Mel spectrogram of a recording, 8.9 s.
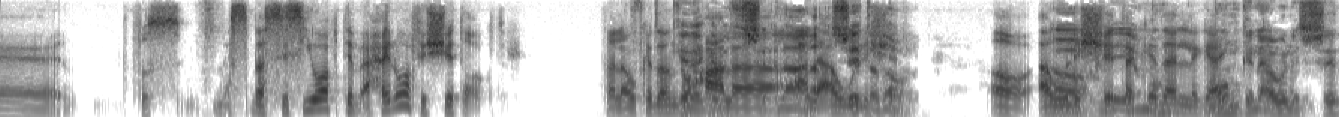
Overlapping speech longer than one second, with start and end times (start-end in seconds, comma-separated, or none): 4.5-6.1, 7.0-8.3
